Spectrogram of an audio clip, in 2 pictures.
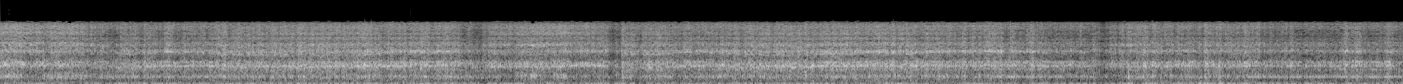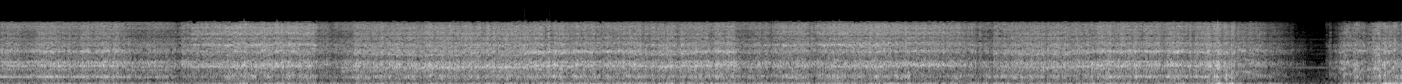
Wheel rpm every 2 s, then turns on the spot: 220, 220, 220, 220, 220, 230, 230, 230, 210, 210, 220, 220, 220, 100.
none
